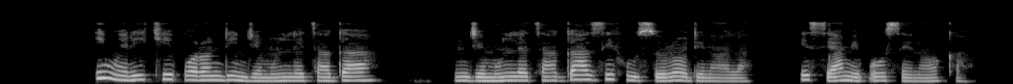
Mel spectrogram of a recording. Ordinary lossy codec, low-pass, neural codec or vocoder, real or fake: none; 7.2 kHz; none; real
